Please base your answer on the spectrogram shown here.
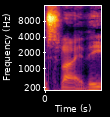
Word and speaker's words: slithy: The I in slithy is long, as in writhe, and toves is pronounced as to rhyme with groves.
